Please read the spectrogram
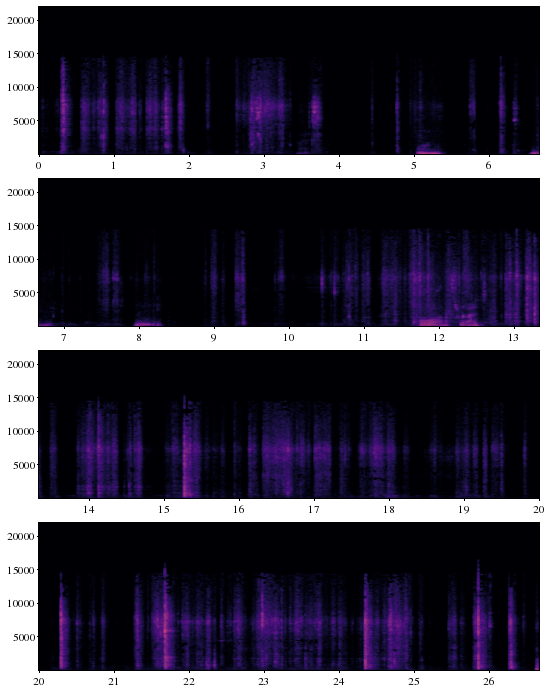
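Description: Card-stock paper rustling and scraping in short, irregular strokes as fingers fold the flaps of a paper box and press the creases flat. A few brief, low vocal sounds come through in the first half.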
